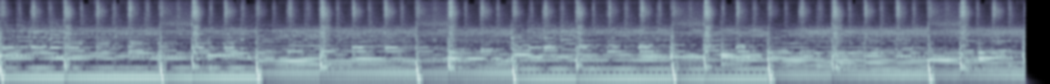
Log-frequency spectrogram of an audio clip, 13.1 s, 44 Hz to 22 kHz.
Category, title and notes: Music > Multiple instruments
DAFT PUNK FULL 2
cool daft punk type beat. Part of a whole beat. AI generated: (Suno v4) with the following prompt: generate a sad and chill instrumental inspired in daft punk or something similar, that will give room for emotional lyrics, in C major, at 75 bpm.
daft, punk, ai-generated, beat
